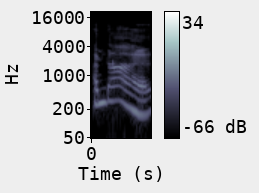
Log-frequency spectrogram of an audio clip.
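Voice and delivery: high, squeaky protest; flustered denial. Real, not acted. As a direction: deny it all flustered.

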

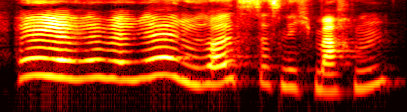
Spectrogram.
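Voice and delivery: "hey" calls pitched high, then settling back down; the eating disorder yelling at you to stop; eating disorder's voice. Acted. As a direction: voice the nagging inner illness shouting you down. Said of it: "Wenn die Essstörung laut schreit und sagt".

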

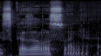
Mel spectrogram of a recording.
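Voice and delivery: plain reading voice

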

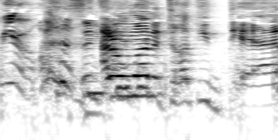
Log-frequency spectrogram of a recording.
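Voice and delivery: high, slow laughing whine; hammed-up sulky teenager; whiny teen.

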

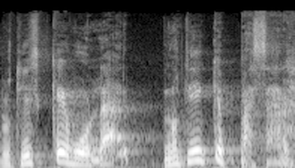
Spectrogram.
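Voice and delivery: mock stern coaching. Father drilling his defender son.

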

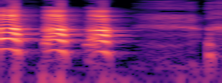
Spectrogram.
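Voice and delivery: sudden amused laugh; loud laugh. Real, not acted. Laughs at article jab.

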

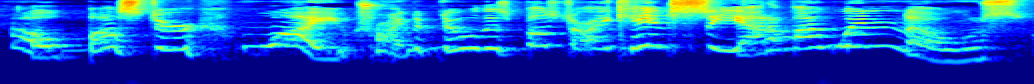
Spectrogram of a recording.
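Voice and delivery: mock Buster voice. Co-host joining the bit in a very high silly voice. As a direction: squeak it out in a silly falsetto.

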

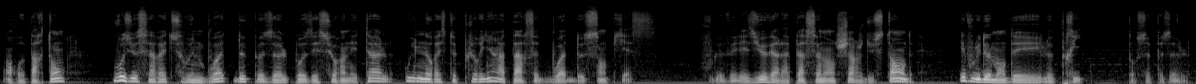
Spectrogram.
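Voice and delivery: ordinary delivery, nothing marked

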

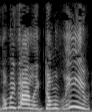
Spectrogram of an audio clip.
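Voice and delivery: high-pitched retold panic; panicked plea. Child begs toddler not to leave, acted high panicked plea. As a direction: act out begging, pitch jumping up. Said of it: "Like, I started panicking".

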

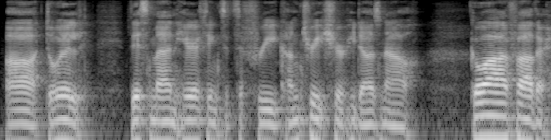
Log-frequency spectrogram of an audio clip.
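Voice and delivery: a light mock Irish accent, quoting the film; lightly put-on Irish lilt, film thug; imitating Irish accent. Friend quotes a movie thug to his co-host, mock Irish accent. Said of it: "does an Irish accent in that movie".

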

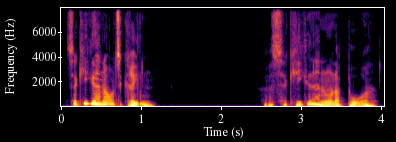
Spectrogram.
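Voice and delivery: usual speaking voice

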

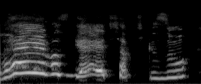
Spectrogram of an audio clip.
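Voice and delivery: high, slow, put-on cheery hello; fake casual greeting. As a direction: sing it out like nothing's wrong. (hoch und langsam gedehnt, gespielt lässige Begrüßung)

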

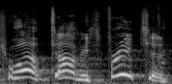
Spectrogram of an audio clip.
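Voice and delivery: drawn-out astonishment; amazed. Retold or imitated. Amazed at Tommy preaching.

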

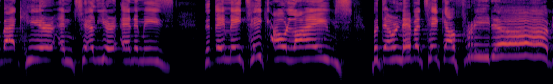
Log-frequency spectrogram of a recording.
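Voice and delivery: bad Scottish accent battle speech, building to a shout; William Wallace. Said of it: "please forgive my bad Scottish accent".

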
